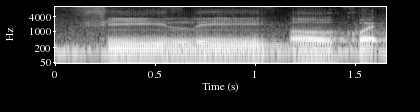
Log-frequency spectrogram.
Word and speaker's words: Filioque: Filioque. That's four syllables.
